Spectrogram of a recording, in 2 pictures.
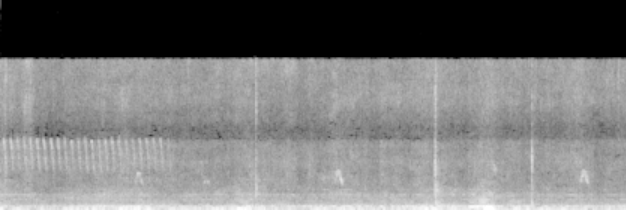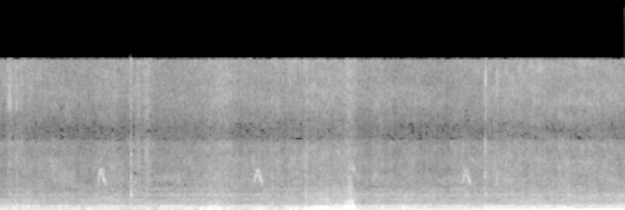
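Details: Worker honey bees in nonstop traffic at a feral colony, a steady low droning buzz with harmonic bands, individual bees passing close now and then, and a brief sharp knock near the tenth second.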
